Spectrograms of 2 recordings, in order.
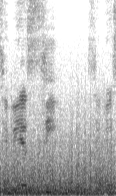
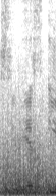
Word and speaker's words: CBSE: तो अभी मान लीजिए मैं अगर 9-10 का CBSE का बात करूँ, मोस्टली सब लोग ऐसे प्रोनाउंसिएशन करते हैं CBSC नहीं होता है, CBSE होता है।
